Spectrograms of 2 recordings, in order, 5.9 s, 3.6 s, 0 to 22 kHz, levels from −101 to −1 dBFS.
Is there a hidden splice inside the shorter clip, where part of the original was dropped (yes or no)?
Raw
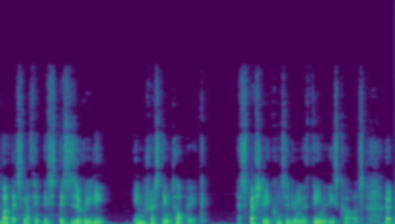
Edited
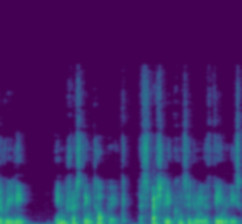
yes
